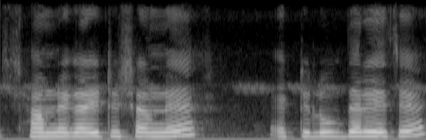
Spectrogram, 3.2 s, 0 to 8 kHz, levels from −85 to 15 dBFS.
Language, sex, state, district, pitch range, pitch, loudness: Bengali, female, Tripura, West Tripura, 240-265 Hz, 250 Hz, -13 LUFS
